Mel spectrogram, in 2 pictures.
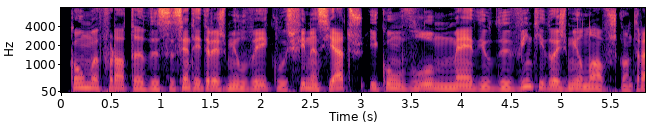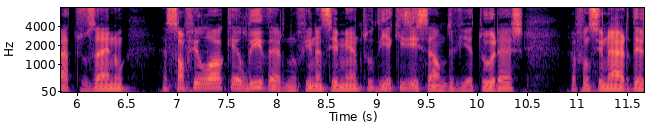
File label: Portuguese Corporate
